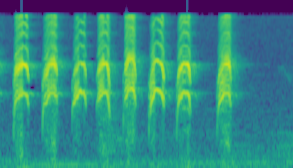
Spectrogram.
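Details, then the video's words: Greater green leafbird lure call used to attract leafbirds: eight harsh, high, chattering notes in a quick burst of about five per second, with a brief pause before the last note. "Suara Pikat burung cucak hijau / leaf bird call"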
